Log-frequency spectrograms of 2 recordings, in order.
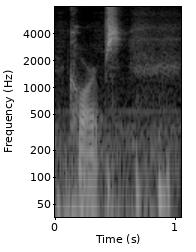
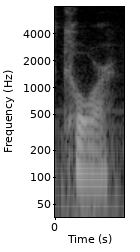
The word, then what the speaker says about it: corps: keep calling that core corpse that's hilarious it's core it's a French word it's core and the pns are silent I don't know why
